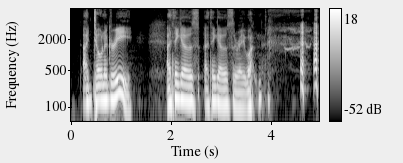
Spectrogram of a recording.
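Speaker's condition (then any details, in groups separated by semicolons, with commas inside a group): No condition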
